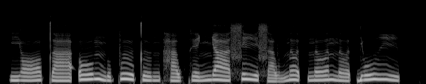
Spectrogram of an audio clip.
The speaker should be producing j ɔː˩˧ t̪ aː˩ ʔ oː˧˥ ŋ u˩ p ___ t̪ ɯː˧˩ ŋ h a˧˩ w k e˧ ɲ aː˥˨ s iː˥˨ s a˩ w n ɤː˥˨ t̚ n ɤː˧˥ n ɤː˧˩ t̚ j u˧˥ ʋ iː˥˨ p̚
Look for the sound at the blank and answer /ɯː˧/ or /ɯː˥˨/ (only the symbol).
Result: ɯː˥˨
